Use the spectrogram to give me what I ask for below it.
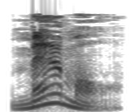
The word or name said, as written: mammal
